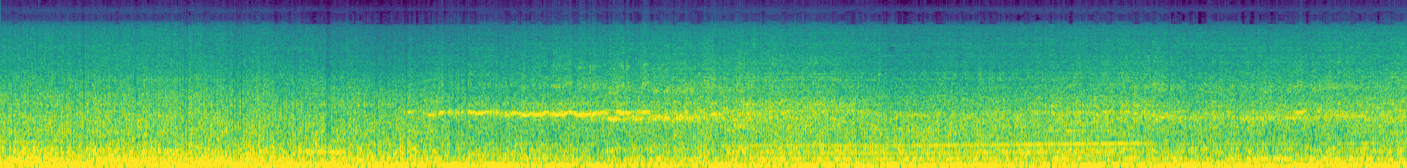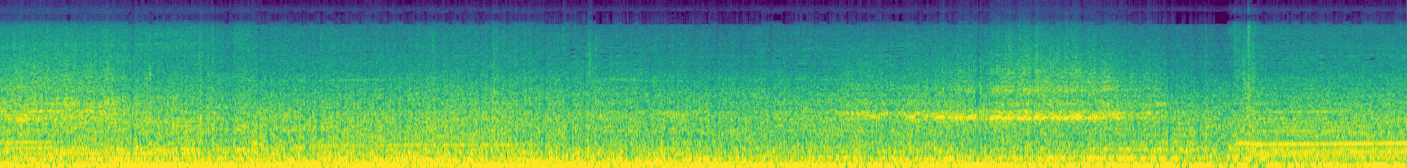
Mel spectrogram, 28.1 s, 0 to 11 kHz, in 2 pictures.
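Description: Mitsubishi Colt's naturally aspirated 4G63 four-cylinder engine driven hard on track, heard loud from inside the cabin, revs climbing through the gears and stepping at the shifts. Tyres squeal through the corners, twice.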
